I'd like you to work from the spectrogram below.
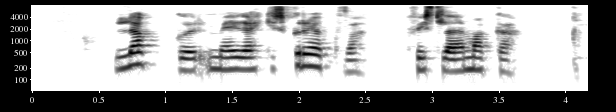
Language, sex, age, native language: Icelandic, male, 11, Icelandic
